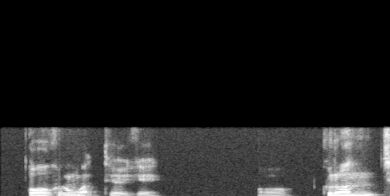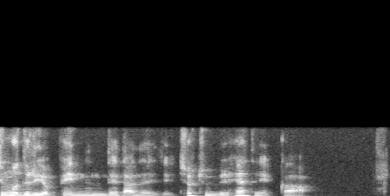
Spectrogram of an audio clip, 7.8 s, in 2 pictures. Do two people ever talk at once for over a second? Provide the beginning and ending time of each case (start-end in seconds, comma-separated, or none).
none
